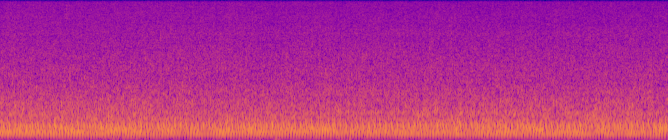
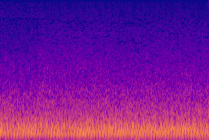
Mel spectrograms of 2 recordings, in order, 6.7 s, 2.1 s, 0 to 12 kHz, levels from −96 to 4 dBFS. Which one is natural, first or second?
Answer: first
